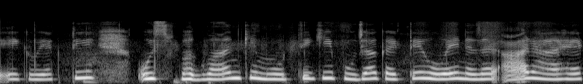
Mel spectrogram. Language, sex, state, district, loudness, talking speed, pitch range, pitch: Hindi, female, Jharkhand, Palamu, -13 LUFS, 145 wpm, 240-280 Hz, 255 Hz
